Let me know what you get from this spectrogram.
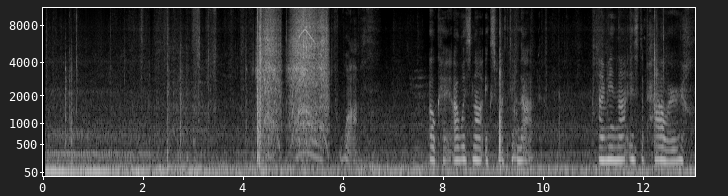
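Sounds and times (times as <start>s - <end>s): low steady rumble: 0.1s - 13.0s
impact wrench hammering: 4.2s - 5.8s.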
